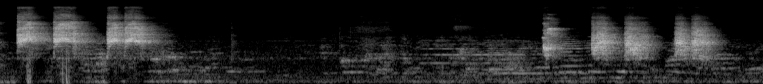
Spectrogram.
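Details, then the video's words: Grey francolin kept as a competition bird. It gives loud, harsh, grating call notes in two bursts, three rapid notes at the start and four near the end, separated by a quieter stretch with faint background voices and music. "تیتر کی آواز ہے یا ہتھوڑا"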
